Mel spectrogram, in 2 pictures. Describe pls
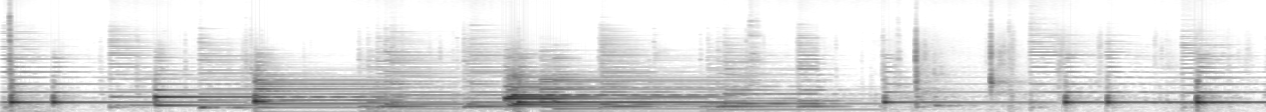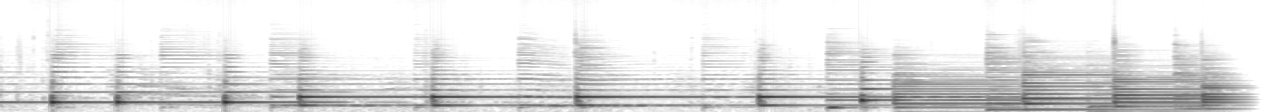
guitar-tuning
tuning guitar by piano
guitar, piano, tuning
